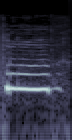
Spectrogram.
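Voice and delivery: put-on squeaky high silly noise to distract a baby; silly high bloop. To a crying baby, a squeaky high silly bloop. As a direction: pop out a tiny high bloop. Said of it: "I was like".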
